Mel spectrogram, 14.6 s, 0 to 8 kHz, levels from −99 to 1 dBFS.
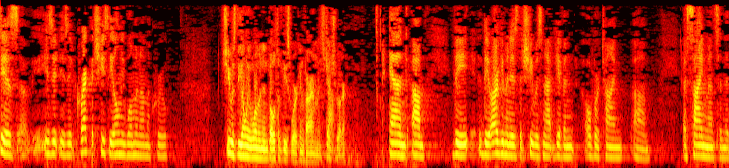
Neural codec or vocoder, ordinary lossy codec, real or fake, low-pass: none; MP3, 32 kbps; real; 7.2 kHz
